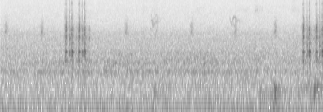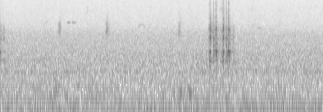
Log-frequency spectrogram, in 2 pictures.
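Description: Three short bursts of rapid camera shutter clicks, three or four clicks per burst, about three seconds apart, with faint scattered ticks between them.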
